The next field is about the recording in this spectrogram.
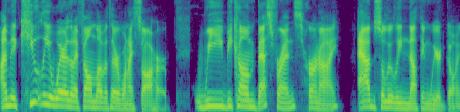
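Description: With an American accent, a man talks at a moderate pace in a fairly high pitch with lively intonation and a bright, sharp tone, the sound dry and close with no echo on a very clean recording with a silent background. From Utah. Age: 20s. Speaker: internet entertainer. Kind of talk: interview.

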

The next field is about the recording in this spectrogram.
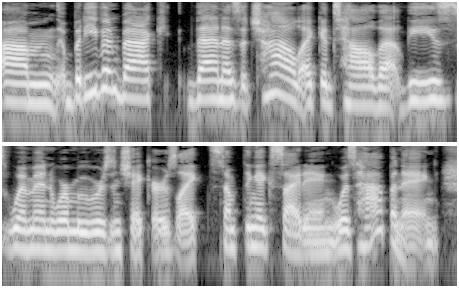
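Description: A woman's plain, everyday voice with an American accent, medium pitch and ordinary pitch variation, at a moderate pace with very even loudness, dry and close with no echo on a very clean recording with a silent background. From Minnesota. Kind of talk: interview.

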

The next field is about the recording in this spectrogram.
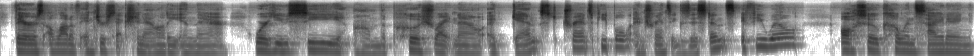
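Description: Having a plain, everyday voice, a man with an American accent speaks at a medium pitch. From North Carolina, Caldwell County. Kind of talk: interview.

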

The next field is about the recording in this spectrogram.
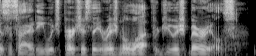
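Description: Very fast and very deep, a man's voice carries vocal fry and lively intonation. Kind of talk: self-guided audio walking tour, scripted narration. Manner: formal, measured, clear; instructional, giving step-by-step directions.

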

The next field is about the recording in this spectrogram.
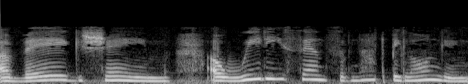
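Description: Ordinary pitch variation in an unforced reading voice

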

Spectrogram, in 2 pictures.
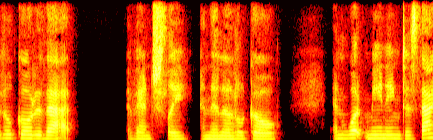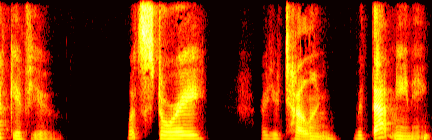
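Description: Dry and close with no echo, a woman speaks at a moderate pace. Her pitch is medium and her intonation fairly even. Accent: Canadian. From Southern Ontario, Canada. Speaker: energy healer. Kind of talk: casual chat. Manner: halting.

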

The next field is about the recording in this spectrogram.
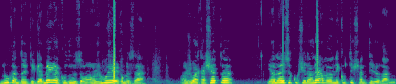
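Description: A man with a high pitch and ordinary pitch variation speaks at a moderate pace. He leaves long, frequent pauses, and background noise is noticeable. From Hautes-Alpes, France. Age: 90s. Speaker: retired shepherd. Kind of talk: casual chat. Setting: indoors in a cabin.

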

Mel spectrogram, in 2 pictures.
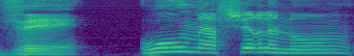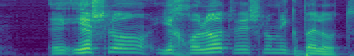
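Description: A man speaks at a very slow pace with a high pitch and lively intonation, his loudness swinging widely. The recording is very clean, with a silent background. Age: 50s. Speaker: environmental ethics lecturer and author. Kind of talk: interview. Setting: studio.

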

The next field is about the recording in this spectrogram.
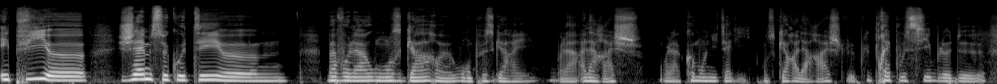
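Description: In a dark, mellow tone, a woman with a fairly low pitch speaks at a moderate pace, her pitch varying in an ordinary way and her loudness swinging widely. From France, Nantes. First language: Italian (speaking French). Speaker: theatre director. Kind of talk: interview. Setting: office. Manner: hesitant, many fillers.

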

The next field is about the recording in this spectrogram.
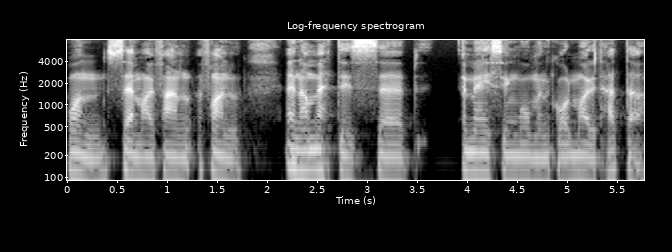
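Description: In a very clean recording with a silent background, a man with a Norwegian accent speaks at a fairly low pitch and a moderate pace, with ordinary pitch variation. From northern Norway. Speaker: music journalist and TV presenter. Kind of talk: casual interview chat. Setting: studio.

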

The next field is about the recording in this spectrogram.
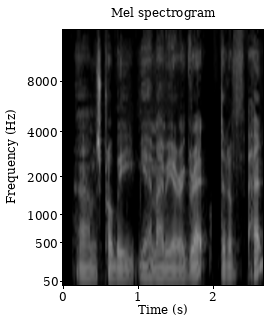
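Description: On a very clean recording with a silent background, a man with an Australian accent speaks in a very deep, low pitch and a monotone, flat intonation. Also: dry, close sound with no echo. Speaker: cattle farmer and business founder. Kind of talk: interview.

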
